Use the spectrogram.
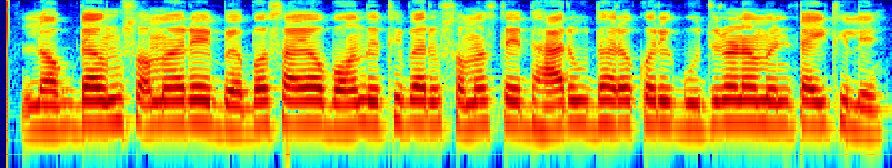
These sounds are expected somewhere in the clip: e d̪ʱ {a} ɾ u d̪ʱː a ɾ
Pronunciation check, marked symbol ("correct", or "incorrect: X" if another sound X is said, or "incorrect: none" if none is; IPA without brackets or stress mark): correct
